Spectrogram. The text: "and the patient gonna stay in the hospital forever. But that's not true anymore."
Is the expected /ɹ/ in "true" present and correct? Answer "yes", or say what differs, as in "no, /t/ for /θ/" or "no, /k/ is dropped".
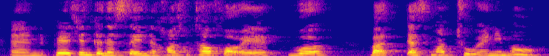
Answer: no, /ɹ/ is dropped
